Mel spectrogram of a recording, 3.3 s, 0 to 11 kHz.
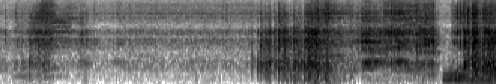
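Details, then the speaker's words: Ural-Auto 2 radio: sweeping the tuning produces irregular scratchy crackles and scraping bursts, with stations dropping in and out; the variable tuning capacitor is squeaky and barely holds capacitance. "Ну ее она было видно, что она скрипучая, но я вот сейчас включил, не думал, что настолько. Еле-еле там емкость держит."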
